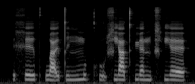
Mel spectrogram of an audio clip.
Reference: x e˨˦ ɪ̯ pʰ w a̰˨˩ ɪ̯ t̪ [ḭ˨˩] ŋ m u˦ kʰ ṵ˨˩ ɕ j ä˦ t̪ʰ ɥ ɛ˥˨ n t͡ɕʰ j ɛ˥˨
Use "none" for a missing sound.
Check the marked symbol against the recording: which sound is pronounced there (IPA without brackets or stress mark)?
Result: i˨˦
